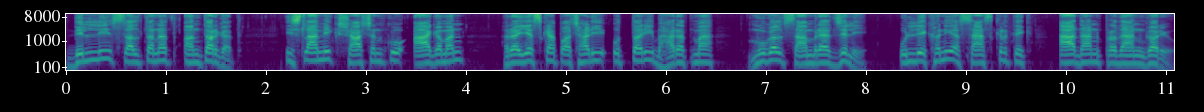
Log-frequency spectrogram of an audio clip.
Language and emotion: Nepali, neutral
